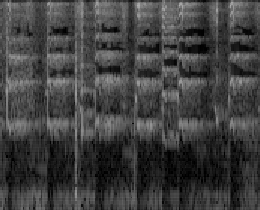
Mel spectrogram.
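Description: Squeaky toy ball squeezed repeatedly in quick succession, giving a run of short, high-pitched squeaks, several a second.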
